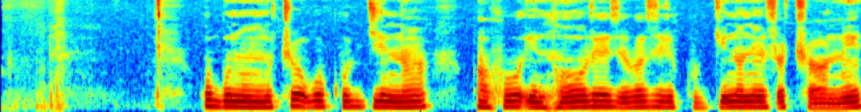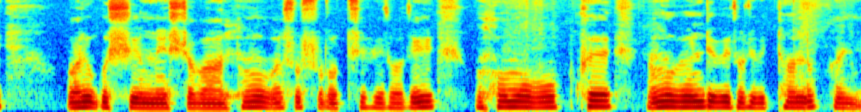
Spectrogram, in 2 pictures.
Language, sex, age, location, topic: Kinyarwanda, female, 50+, Musanze, government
